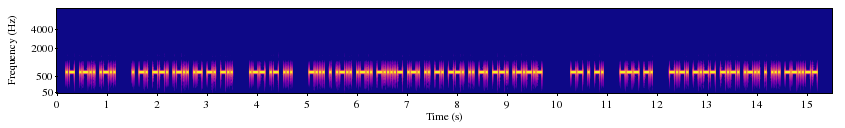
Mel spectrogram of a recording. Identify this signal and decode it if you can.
Morse code, heard as a keyed tone, about 34 wpm, 650 Hz. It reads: ALL ENGLAND WAS BELL-RINGING. MEN ON CYCLES,
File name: Book Two / 09-Chapter 9 - 35 WPM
